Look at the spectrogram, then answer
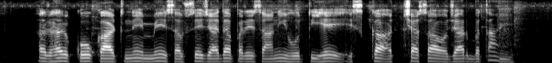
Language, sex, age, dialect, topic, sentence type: Hindi, male, 25-30, Awadhi Bundeli, agriculture, question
